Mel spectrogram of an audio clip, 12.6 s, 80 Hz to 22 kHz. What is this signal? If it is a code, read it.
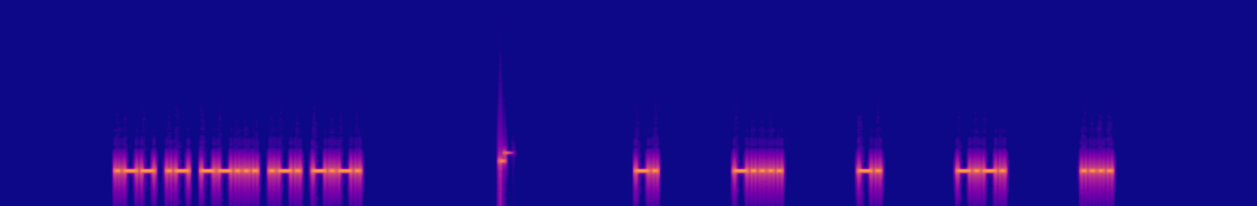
Morse code, heard as a keyed tone, about 28 wpm, spaced as for 14 wpm, 700 Hz. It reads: WA7RC N6NCH
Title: USA Call Signs - 5 Characters - 6x Character Spacing - 28wpm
